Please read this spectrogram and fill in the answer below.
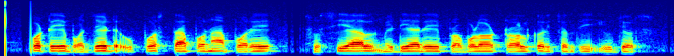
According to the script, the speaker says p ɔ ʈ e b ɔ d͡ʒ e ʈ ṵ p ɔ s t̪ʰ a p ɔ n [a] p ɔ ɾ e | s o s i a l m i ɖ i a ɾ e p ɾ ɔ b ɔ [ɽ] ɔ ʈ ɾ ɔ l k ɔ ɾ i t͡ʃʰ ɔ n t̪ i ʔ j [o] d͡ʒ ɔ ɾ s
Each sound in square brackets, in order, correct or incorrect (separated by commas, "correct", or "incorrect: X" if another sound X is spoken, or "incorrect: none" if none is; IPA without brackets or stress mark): correct, incorrect: ɭ, incorrect: u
